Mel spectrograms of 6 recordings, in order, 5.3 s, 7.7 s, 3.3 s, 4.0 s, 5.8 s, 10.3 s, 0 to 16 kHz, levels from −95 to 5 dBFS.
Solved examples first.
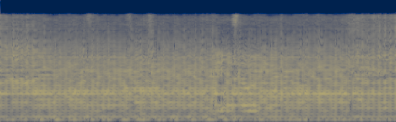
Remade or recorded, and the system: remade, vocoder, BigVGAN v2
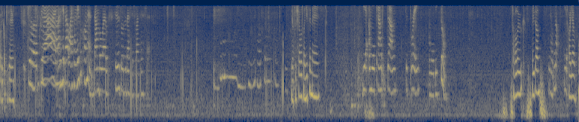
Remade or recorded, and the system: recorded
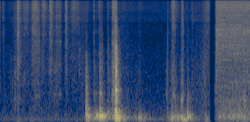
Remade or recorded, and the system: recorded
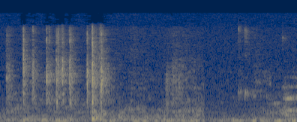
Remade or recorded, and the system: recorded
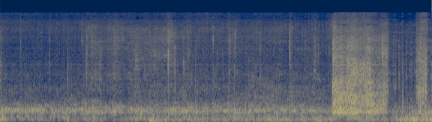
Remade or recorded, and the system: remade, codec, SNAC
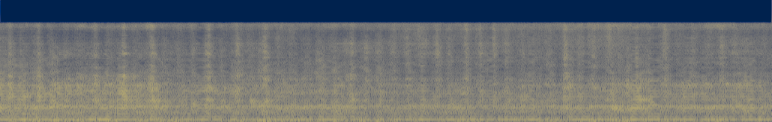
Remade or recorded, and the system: remade, vocoder, WaveNeXt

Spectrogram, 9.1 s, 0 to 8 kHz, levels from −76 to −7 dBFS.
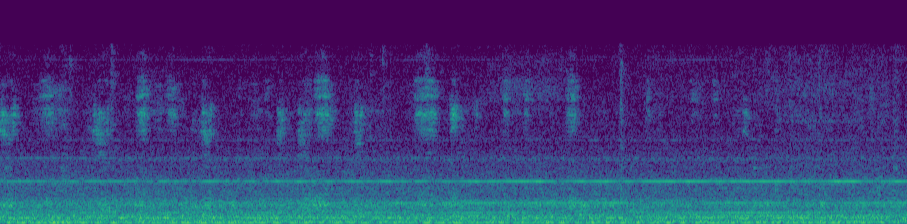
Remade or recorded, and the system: recorded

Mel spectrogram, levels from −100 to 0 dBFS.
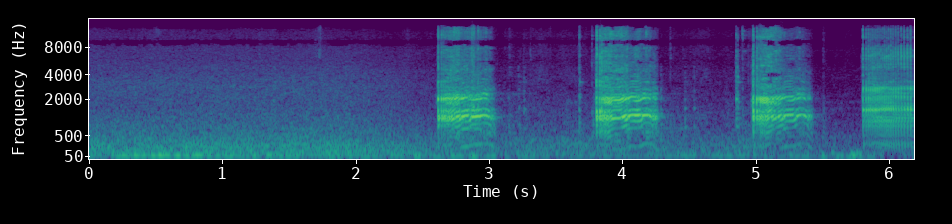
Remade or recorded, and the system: recorded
